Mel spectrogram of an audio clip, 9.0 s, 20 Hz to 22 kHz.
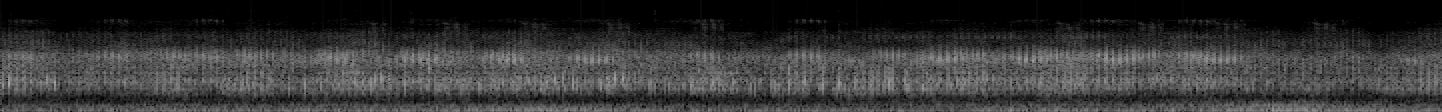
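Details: Many frogs calling in lotus rice paddies of Echizen, Fukui, Japan, June 2021; a continuous dense chorus of rapid croaks and repeated short trills fills the whole stretch, with a faint low rumble beneath.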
